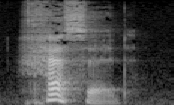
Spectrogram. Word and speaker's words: chesed: Number 59, the word for love or loyalty is chesed, chesed, chesed. And the accent on that word is on the first syllable.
